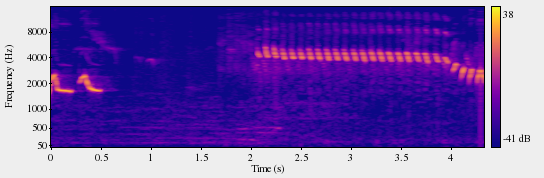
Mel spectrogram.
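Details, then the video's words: White-rumped shama from Medan, a caged 11-month-old male, singing: two curling whistles, a brief pause, then a long fast trill of rhythmic notes that drops in pitch at the end. "Merdunya Suara Murai Batu Medan Super"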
